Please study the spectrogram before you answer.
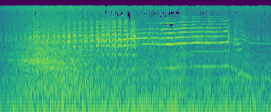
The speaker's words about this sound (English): Yeah, here we are on Round Island, not far from the island of Mauritius in the Indian Ocean. And these are flying all around us, are these amazing gadfly petrels called Herald Petrel or Trindade Petrels. These are seabirds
